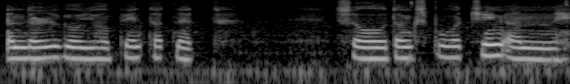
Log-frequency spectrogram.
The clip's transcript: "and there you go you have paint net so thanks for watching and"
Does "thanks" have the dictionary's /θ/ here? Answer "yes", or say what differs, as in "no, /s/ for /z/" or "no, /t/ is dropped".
no, /t/ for /θ/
